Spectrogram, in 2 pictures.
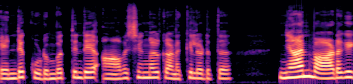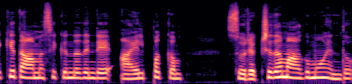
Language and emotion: Malayalam, fearful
